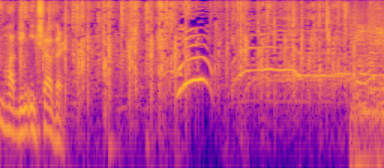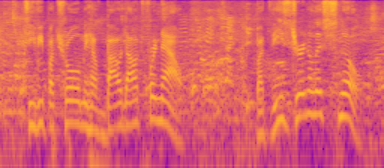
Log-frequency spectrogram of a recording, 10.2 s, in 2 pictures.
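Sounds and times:
speech: 0:00.0 - 0:01.1, 0:04.7 - 0:10.2
applause in a newsroom: 0:00.0 - 0:05.0.

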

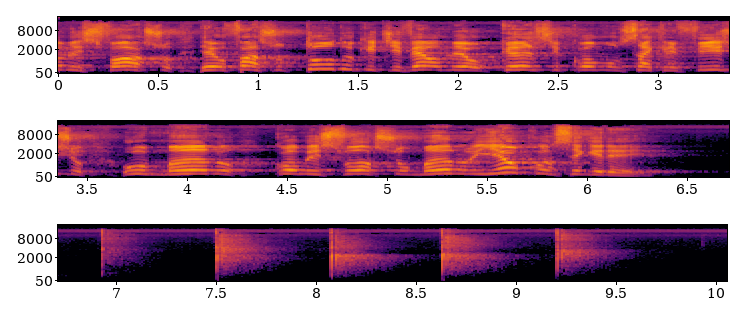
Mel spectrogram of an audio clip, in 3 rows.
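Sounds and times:
speech: 0:00.0 - 0:06.5
slow hand claps: 0:06.9 - 0:09.6.

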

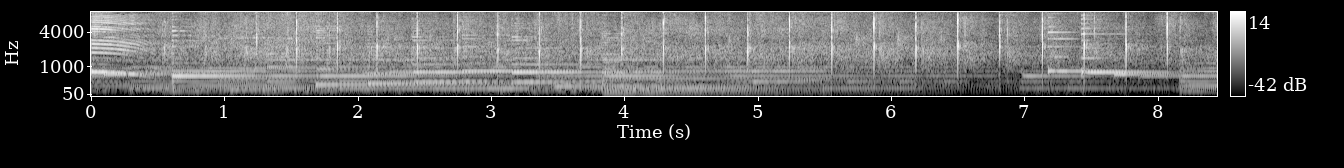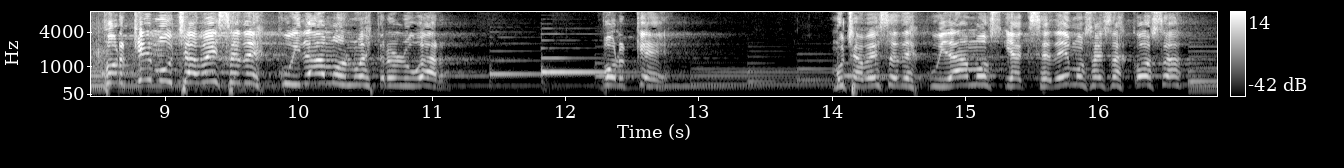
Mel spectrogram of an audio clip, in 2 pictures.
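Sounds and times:
audience applause: 0:00.0 - 0:09.1
speech: 0:09.1 - 0:11.2, 0:12.3 - 0:12.9, 0:14.0 - 0:16.8.

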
